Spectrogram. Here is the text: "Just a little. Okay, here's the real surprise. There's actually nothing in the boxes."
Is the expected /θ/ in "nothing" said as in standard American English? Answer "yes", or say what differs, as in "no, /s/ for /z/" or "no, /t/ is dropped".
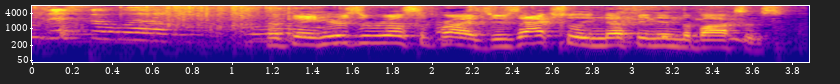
yes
